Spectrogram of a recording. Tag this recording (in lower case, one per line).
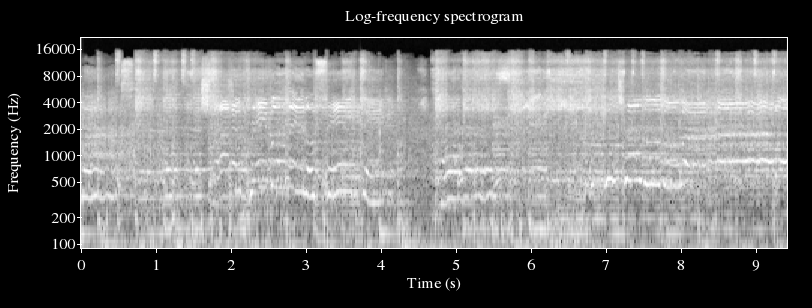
music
